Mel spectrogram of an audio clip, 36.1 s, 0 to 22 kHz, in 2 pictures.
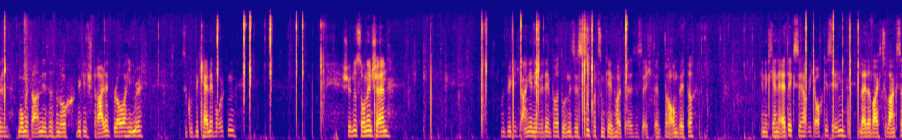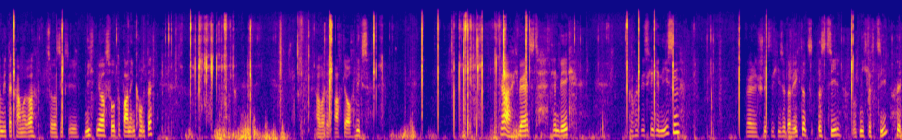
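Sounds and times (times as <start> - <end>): footsteps on earth path: 0.0 - 36.0
wind buffeting microphone: 0.0 - 36.0.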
